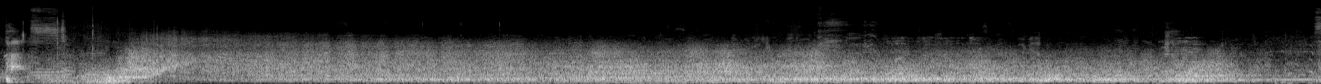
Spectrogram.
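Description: An F-35A fighter jet makes a fast pass at the Axalp 2022 Swiss air show, a loud roaring jet rush that swells in sharply and then holds a steady, heavy roar throughout.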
